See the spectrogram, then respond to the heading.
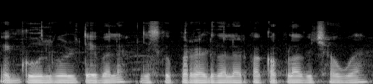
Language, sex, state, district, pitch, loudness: Hindi, male, Uttar Pradesh, Lucknow, 95 Hz, -16 LUFS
